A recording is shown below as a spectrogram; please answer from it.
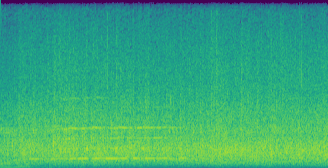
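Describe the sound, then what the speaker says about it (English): Sustained applause from a large crowd at a high school graduation ceremony, steady and fairly loud, clapping continuously without a break. "just a big round of applause to them and to you as parents"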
